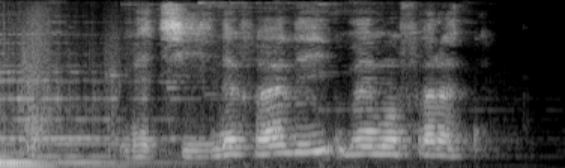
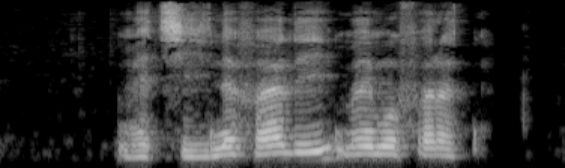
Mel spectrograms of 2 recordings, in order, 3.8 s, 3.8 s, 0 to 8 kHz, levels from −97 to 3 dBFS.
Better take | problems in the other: second | noise reduction (neural separator model SepFormer DNS4)

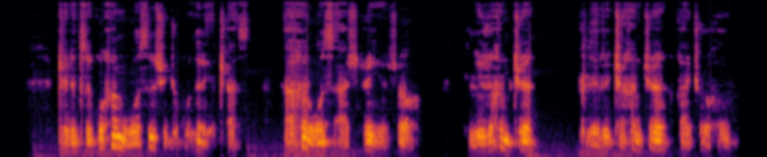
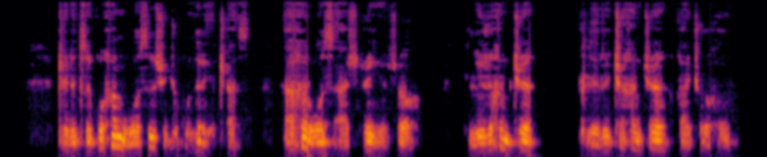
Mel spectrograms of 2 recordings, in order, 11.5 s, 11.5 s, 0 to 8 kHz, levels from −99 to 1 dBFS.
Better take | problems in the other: second | noise reduction (neural separator model SepFormer DNS4)

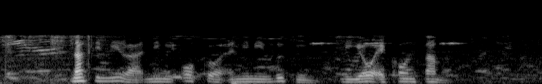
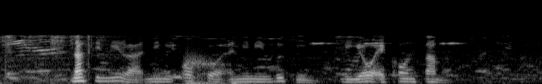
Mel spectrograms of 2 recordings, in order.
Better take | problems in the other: first | background sound (Breathing); 14 dB below the speech

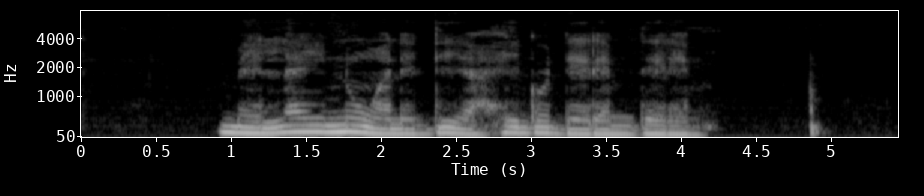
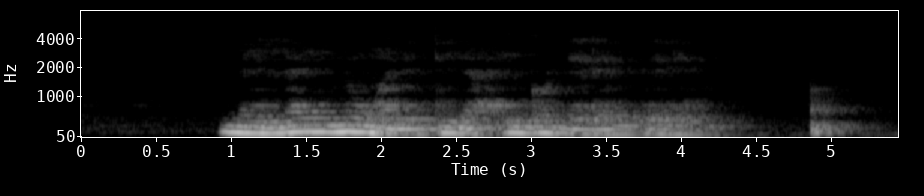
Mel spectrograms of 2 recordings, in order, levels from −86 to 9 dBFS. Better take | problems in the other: first | room echo; dies away in 0.9 s

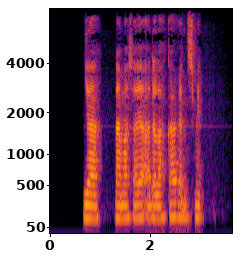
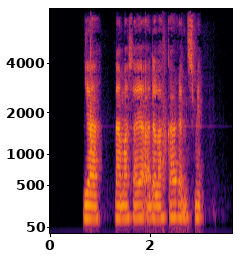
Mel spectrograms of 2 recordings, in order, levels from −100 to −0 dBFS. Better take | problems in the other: first | noise reduction (neural separator model SepFormer DNS4)

